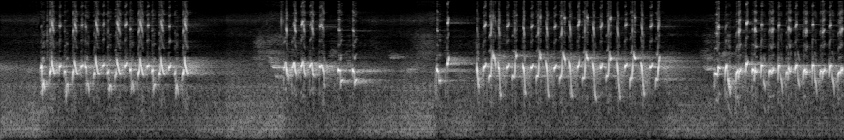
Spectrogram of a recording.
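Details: Sooty-headed bulbul, a lively singer used as a lure and master tutor for morning and night: bursts of fast, repeated chirping notes in rapid runs, separated by short pauses, with a faint steady hum behind.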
